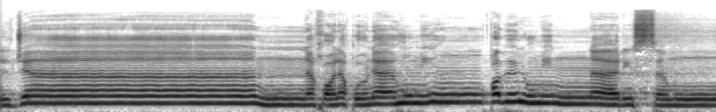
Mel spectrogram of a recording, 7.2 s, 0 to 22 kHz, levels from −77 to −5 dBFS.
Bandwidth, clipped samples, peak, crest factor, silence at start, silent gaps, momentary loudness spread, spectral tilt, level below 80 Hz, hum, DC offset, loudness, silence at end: 16 kHz; under 0.1%; -2 dBFS; 14 dB; 0 s; none; 3 LU; -4.5 dB/octave; -54 dBFS; none; under 0.1%; -15 LUFS; 0 s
